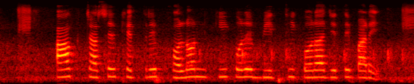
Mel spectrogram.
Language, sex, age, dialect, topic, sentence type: Bengali, female, 18-24, Jharkhandi, agriculture, question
